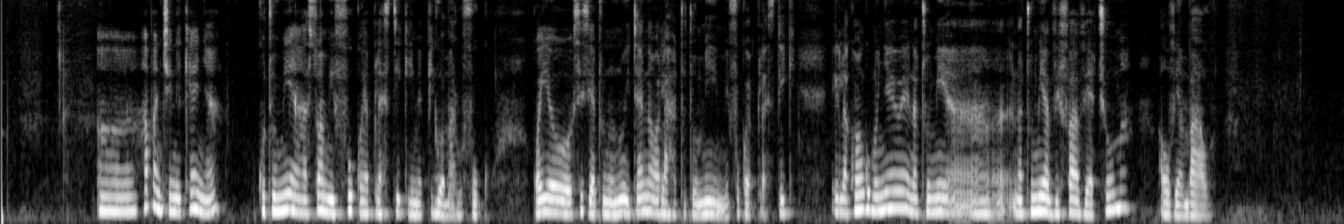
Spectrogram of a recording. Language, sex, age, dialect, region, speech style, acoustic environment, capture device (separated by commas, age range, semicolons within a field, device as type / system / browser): Swahili, female, 35-44, Kenya - Nairobi Sheng-influenced, Kenya, relaxed, nature; silence, desktop / Windows / Chrome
